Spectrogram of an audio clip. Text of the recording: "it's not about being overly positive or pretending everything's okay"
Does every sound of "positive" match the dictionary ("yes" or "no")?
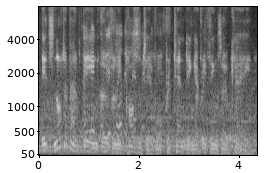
yes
